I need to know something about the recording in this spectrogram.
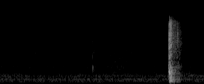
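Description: Quiet room tone with a faint steady hum, broken once, about three quarters of the way through, by a single short, sharp tap.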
